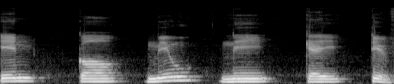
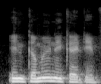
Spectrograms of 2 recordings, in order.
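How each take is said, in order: First: "ইনকমিউনিকেটিভ" drawn out very slowly in separate syllables. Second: Said in the usual way. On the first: Shown as a demonstration. Teacher showing learners how a long word splits, syllable by syllable. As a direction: say each syllable of "ইনকমিউনিকেটিভ" alone, with gaps. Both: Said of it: "ভেঙে ভেঙে উচ্চারণ করার".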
